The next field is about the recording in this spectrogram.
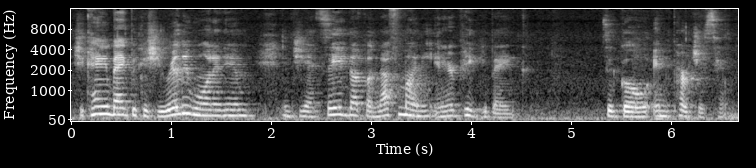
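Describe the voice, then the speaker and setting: A woman reading a storybook aloud to young children, expressively, pausing to retell and explain it in simple words. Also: fairly low pitch. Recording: echoey room with some background noise.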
